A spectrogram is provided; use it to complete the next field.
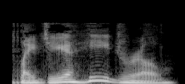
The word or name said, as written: plagiohedral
